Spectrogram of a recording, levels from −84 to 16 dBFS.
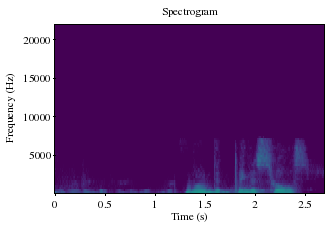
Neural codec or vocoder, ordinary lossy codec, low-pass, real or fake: codec, 16 kHz, 0.5 kbps, X-Codec, HuBERT features, trained on general audio; none; 7.2 kHz; fake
